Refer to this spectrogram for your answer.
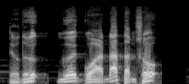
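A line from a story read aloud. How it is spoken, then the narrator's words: Loud shout through teeth. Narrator (Vietnamese): Lão già không thể nhịn nổi, cắn răng hét lớn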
